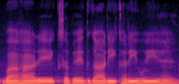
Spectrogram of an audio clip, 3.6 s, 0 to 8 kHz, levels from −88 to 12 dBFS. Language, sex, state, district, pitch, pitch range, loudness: Hindi, female, Uttar Pradesh, Gorakhpur, 170 Hz, 165-170 Hz, -18 LUFS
